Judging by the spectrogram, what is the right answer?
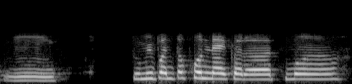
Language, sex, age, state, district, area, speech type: Marathi, female, 30-45, Maharashtra, Nagpur, urban, conversation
